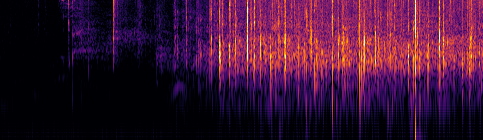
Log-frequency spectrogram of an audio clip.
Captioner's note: applause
